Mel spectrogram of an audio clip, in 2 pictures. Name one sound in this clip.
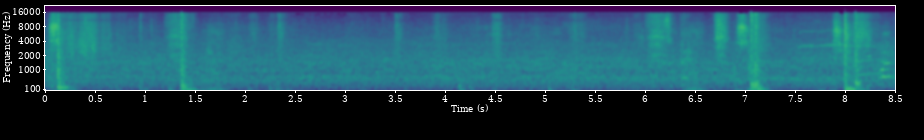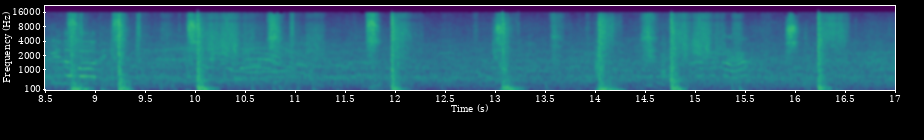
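Boxing gloves thud heavily against a body in quick, sharp blows.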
